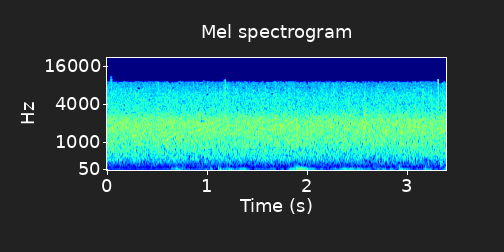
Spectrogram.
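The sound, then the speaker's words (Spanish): A crowd applauds steadily at a tennis trophy ceremony as officials, including the chair umpire, are greeted one by one; a soft, continuous patter of many hands clapping with no voices standing out. “No les gusta un aplauso ni nada a los ingleses.”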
